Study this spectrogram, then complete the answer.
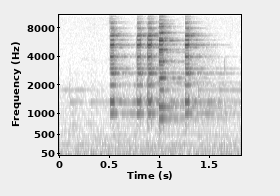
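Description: A phone ringtone goes off during a Mass Effect Legendary Edition game session: four or five short, bright melodic bursts in quick succession, clear over a low background hum, with no talk.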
